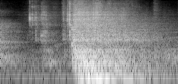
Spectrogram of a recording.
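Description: During a pistol duel in a John Wick film, a small crack comes first, then a loud, booming gunshot whose echo rolls on and fades slowly.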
